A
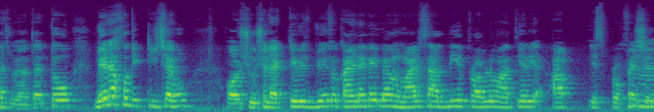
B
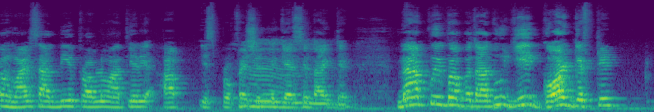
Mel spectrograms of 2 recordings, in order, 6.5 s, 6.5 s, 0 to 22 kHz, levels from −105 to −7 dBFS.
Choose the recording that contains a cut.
A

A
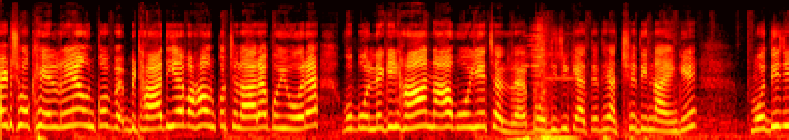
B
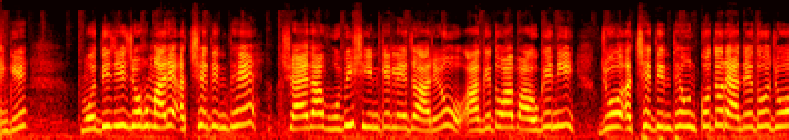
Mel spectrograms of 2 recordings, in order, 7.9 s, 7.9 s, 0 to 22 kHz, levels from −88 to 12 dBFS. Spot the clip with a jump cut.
A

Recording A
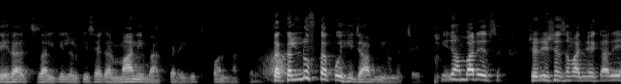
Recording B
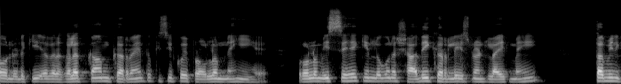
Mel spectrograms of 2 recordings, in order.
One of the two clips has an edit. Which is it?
A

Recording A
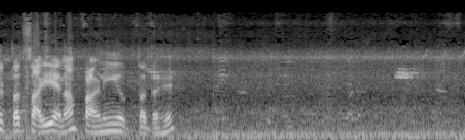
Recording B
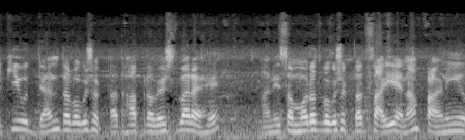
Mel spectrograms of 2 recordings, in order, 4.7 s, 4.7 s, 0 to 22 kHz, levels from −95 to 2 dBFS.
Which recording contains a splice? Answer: A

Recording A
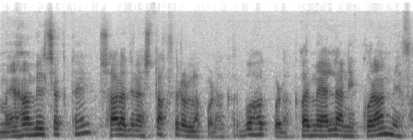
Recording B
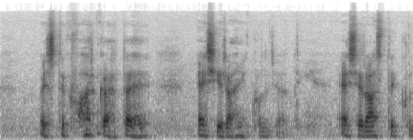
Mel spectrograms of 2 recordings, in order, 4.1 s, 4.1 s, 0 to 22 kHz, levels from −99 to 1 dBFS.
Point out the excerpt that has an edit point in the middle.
A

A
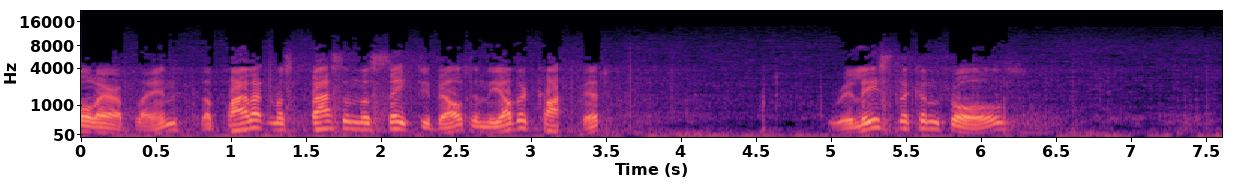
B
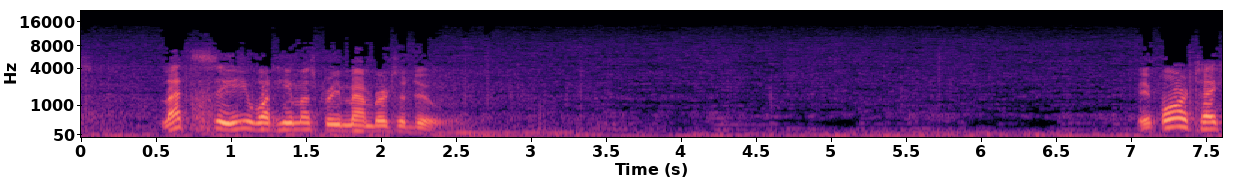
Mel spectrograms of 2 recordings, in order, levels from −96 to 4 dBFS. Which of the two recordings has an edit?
A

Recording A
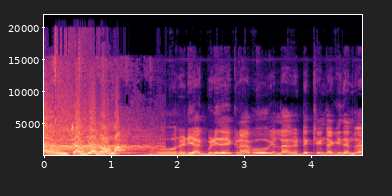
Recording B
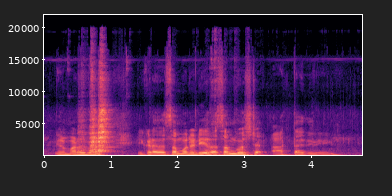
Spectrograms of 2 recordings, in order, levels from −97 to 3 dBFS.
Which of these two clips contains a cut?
A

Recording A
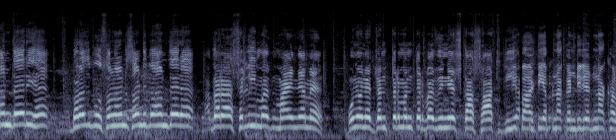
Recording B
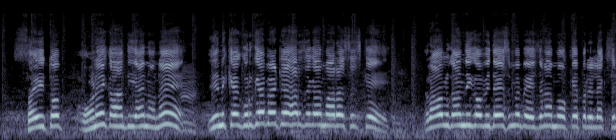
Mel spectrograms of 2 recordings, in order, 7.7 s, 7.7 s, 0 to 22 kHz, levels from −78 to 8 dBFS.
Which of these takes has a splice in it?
A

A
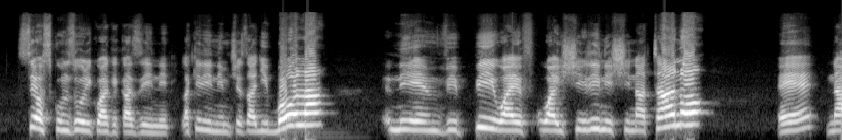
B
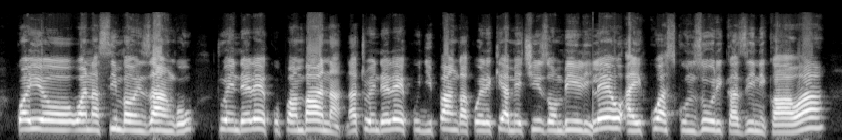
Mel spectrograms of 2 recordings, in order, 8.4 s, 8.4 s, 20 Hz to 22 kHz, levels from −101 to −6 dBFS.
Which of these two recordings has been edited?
B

